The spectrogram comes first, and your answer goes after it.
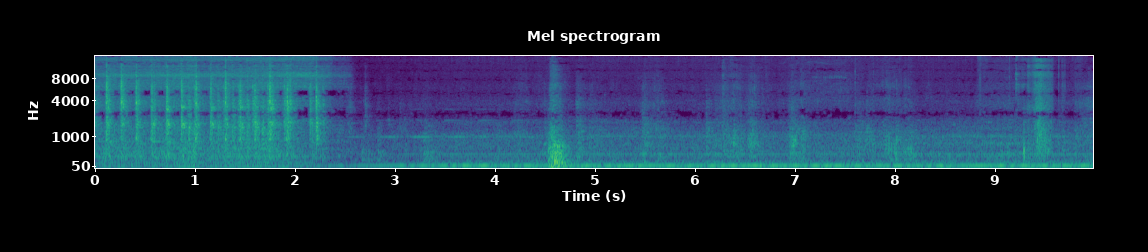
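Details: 1999 Jeep 4.0 at idle: constant light, fast tick about three per second over steady hum; pressing on the #5 exhaust valve silences it briefly. Owner unsure whether the lifter is collapsed or stuck, or piston slap.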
